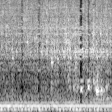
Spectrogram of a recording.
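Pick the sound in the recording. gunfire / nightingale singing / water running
water running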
